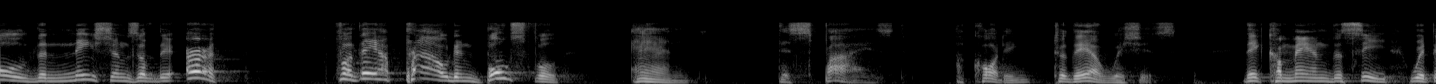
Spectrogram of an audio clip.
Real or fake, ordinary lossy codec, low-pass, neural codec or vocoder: fake; MP3, 64 kbps; 7.2 kHz; codec, 44.1 kHz, 7.8 kbps, DAC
